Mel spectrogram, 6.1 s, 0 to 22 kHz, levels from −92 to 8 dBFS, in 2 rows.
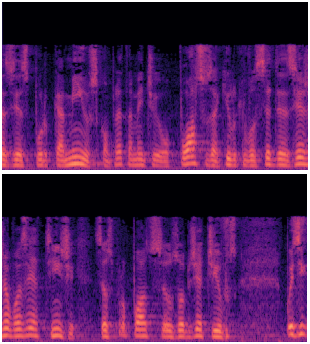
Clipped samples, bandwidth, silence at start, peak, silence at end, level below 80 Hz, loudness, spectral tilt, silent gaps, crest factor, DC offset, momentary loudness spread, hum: under 0.1%; 8 kHz; 0 s; -6 dBFS; 0 s; -54 dBFS; -24 LUFS; -5.5 dB/octave; none; 18 dB; under 0.1%; 6 LU; none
